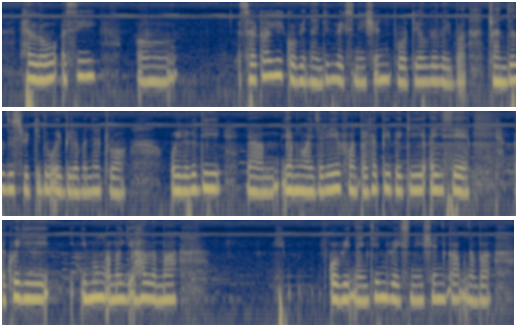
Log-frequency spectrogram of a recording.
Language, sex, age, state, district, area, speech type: Manipuri, female, 45-60, Manipur, Chandel, rural, spontaneous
